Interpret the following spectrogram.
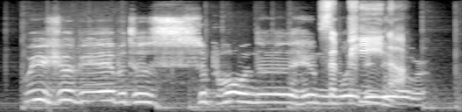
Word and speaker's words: subpoena: If the gentleman is at London's communication station, I mean, we should be able to subpoena him within the Subpoena. hour. Yes, it's spelled awkwardly, but it's subpoena.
